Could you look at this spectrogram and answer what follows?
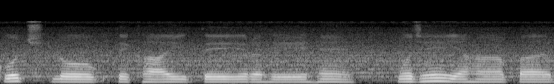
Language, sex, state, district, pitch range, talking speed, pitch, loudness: Hindi, male, Madhya Pradesh, Katni, 120-130 Hz, 95 wpm, 120 Hz, -15 LUFS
